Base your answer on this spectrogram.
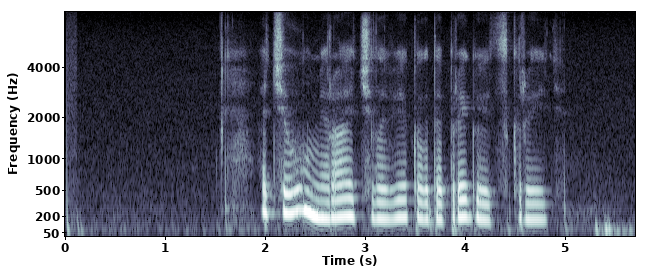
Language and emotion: Russian, sad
